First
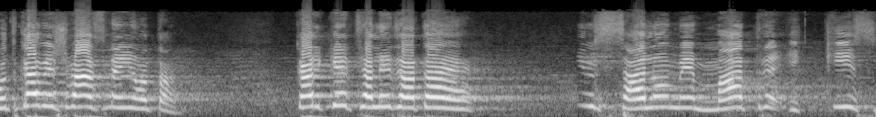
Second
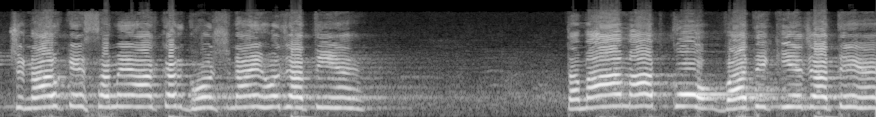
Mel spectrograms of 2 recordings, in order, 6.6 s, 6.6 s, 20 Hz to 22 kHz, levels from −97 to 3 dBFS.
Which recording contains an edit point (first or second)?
first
